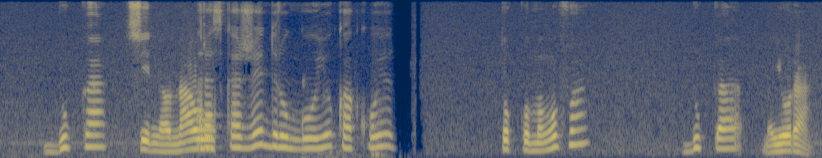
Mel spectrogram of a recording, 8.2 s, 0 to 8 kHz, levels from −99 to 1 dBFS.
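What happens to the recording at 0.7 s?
Nothing goes wrong at 0.7 s: the speech there is intact, carried through the call's microphone processing, whose trimming of the deepest bass is normal and not a fault.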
